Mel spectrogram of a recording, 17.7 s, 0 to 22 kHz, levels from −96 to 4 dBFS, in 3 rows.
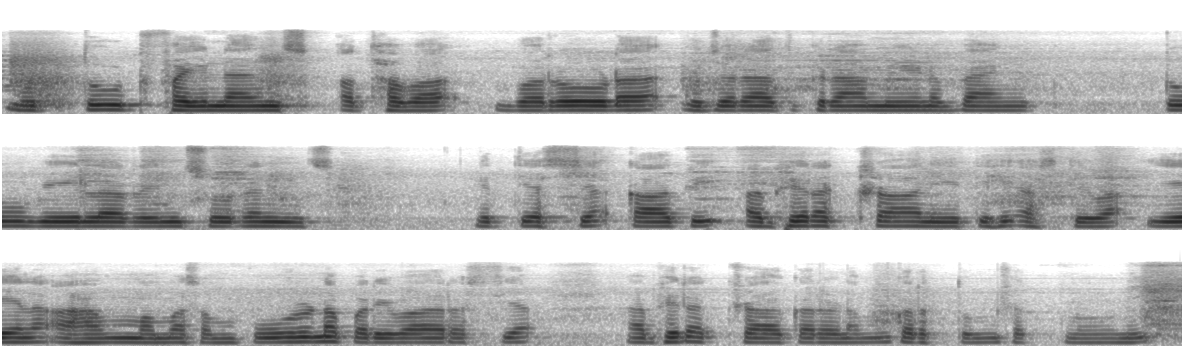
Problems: constant background noise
